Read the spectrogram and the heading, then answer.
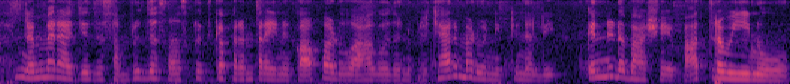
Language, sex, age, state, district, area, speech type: Kannada, female, 30-45, Karnataka, Koppal, urban, spontaneous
